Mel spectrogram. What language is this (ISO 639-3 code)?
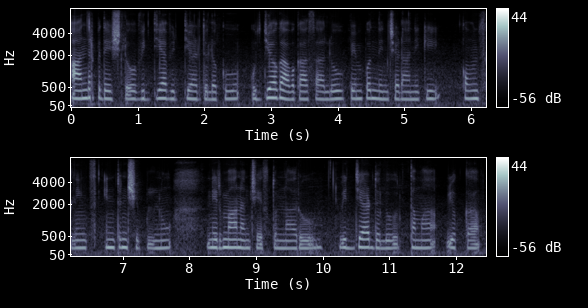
tel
